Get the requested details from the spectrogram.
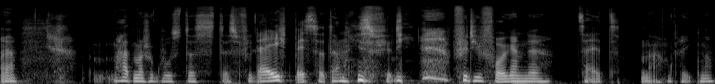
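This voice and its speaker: Fairly slowly and with long, frequent pauses, a woman speaks in a very deep, low, somewhat breathy voice with fairly even intonation. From Austria, Graz (Styria). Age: 40s. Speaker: historian and author. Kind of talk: interview. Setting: studio.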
